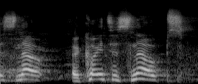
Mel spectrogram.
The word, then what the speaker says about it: Snopes: So according to Snopes, is that how you say it?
